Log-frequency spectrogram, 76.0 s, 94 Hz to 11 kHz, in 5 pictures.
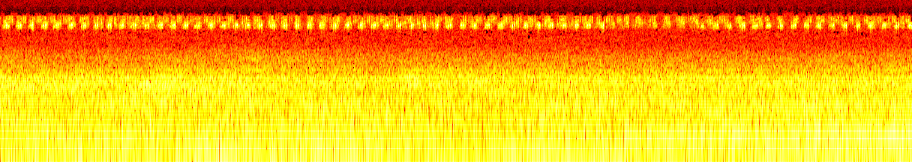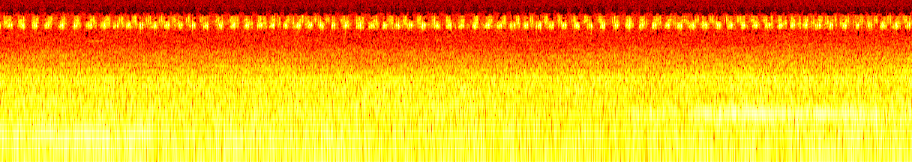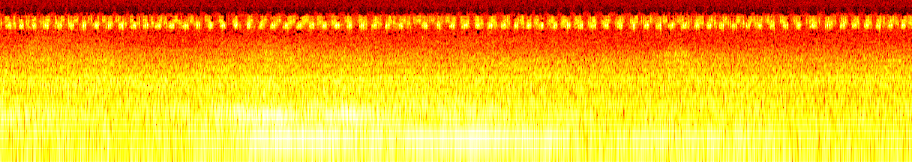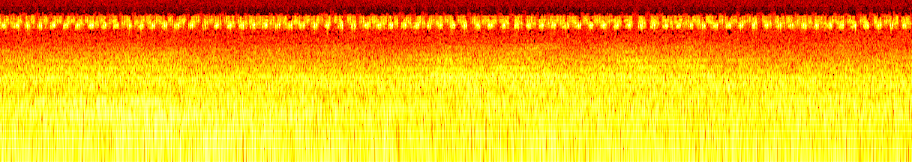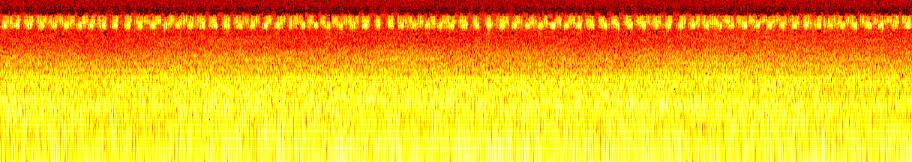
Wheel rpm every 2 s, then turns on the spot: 0, 0, 0, 0, 0, 0, 0, 0, 0, 0, 0, 0, 0, 0, 0, 0, 0, 0, 0, 0, 0, 0, 0, 0, 0, 0, 0, 0, 0, 0, 0, 0, 0, 0, 0, 0, 0, 0.
none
